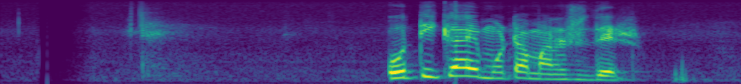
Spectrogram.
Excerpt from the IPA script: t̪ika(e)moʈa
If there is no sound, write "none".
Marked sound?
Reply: e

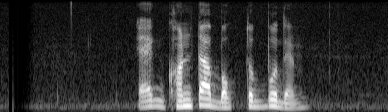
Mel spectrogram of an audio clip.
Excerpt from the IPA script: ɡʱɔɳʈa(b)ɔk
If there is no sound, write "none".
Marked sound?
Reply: b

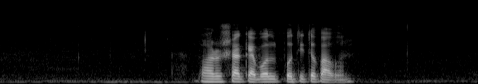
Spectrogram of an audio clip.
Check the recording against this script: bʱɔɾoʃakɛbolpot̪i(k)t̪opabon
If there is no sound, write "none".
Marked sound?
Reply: none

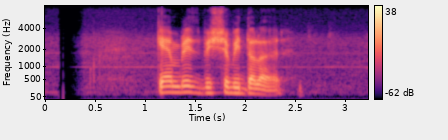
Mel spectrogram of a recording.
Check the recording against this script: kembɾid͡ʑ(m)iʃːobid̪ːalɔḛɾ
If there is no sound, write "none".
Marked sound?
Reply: b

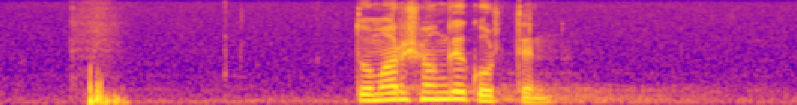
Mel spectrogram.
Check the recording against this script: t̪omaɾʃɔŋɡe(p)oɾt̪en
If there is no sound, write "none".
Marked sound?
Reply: k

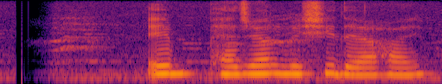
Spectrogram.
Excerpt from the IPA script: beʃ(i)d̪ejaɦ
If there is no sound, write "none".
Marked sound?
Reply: i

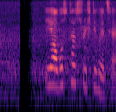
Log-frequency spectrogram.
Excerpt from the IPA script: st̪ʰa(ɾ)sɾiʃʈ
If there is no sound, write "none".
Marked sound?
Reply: ɾ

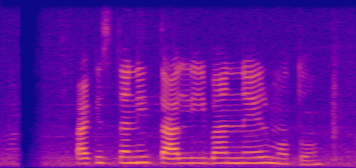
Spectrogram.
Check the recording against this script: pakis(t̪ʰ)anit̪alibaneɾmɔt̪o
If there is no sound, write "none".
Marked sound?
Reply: t̪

